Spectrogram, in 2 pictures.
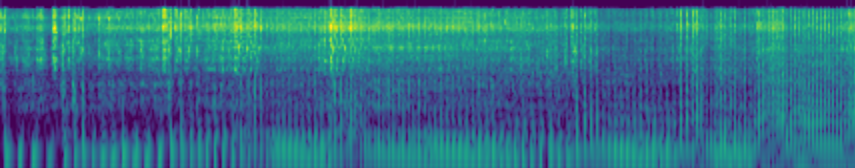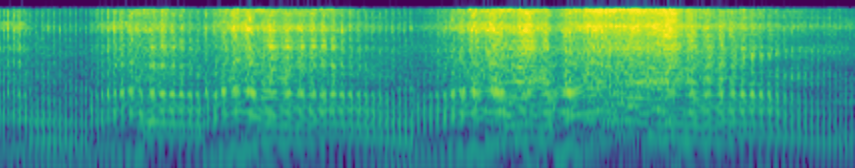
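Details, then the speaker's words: Honda Karisma motorcycle emitting white exhaust smoke, revving: clatter and rasp under exhaust note, harsher as revs climb; rough noise from piston area, owner predicts oversize piston and cylinder work plus valve reseating needed, not confirmed. "kemudian ada suara kasar di bagian pistonnya ini kalau prediksi Saya hanya penggantian di bagian piston naik oversiz"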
